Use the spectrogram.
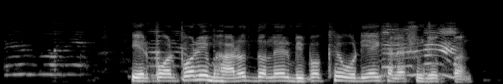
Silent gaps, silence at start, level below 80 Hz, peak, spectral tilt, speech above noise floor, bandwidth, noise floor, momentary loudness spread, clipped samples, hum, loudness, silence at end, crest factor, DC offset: none; 0.15 s; -56 dBFS; -2 dBFS; -8 dB/octave; 37 dB; 7.2 kHz; -50 dBFS; 18 LU; under 0.1%; none; -14 LUFS; 0.35 s; 14 dB; under 0.1%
